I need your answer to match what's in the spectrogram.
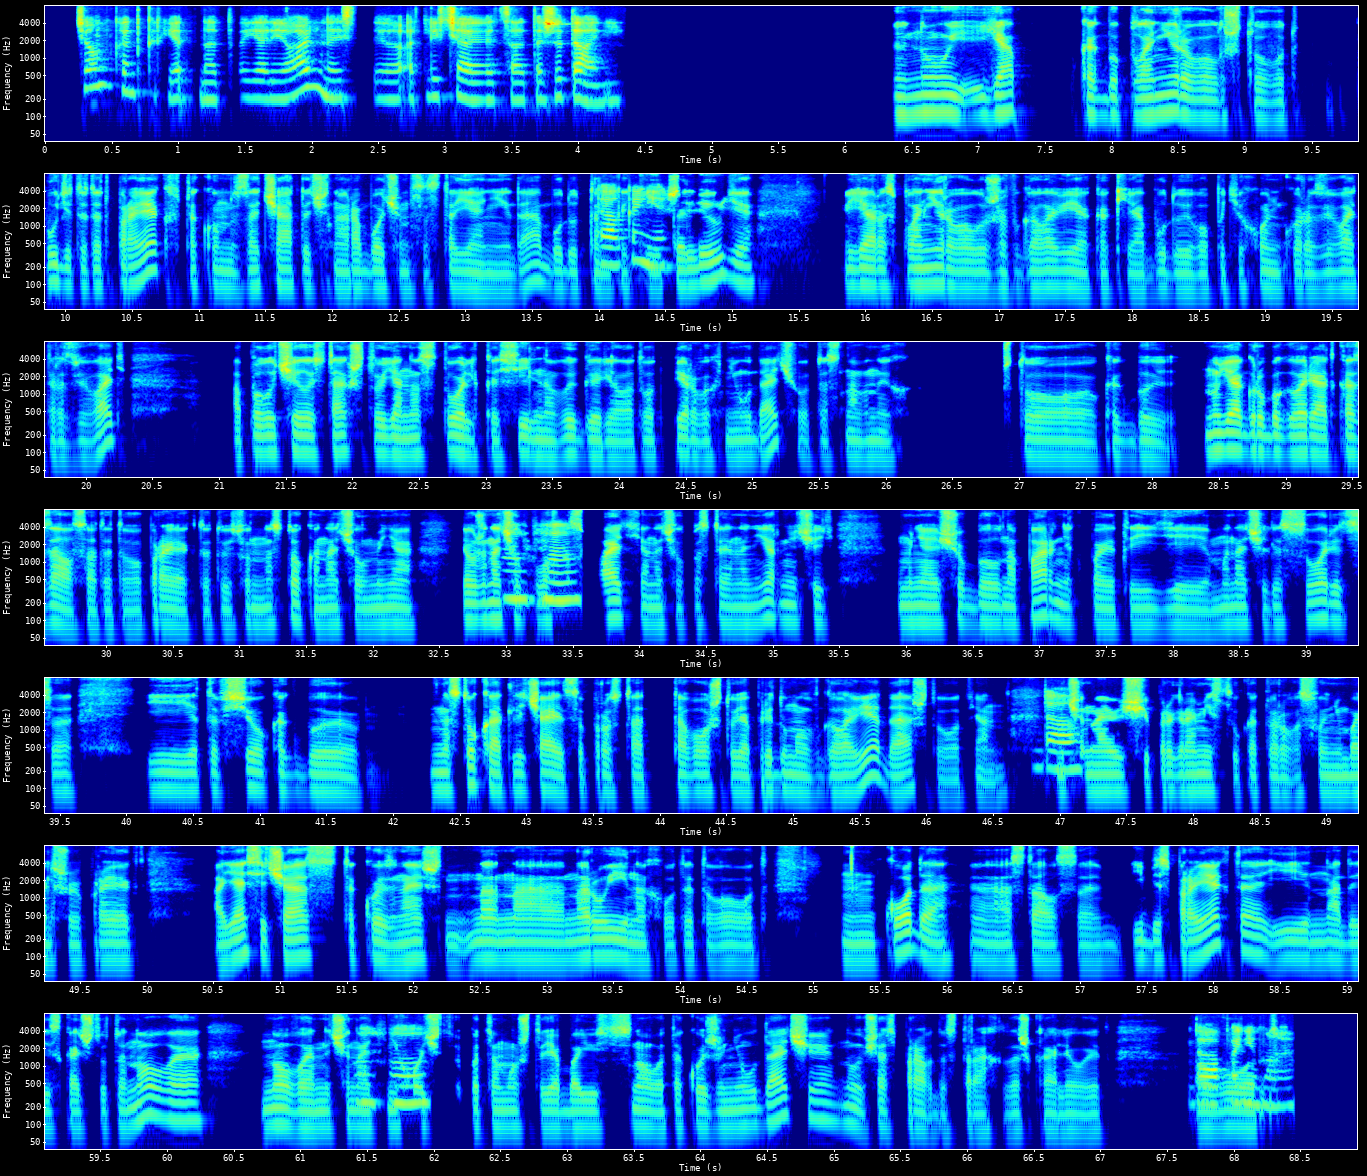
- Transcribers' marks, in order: none
- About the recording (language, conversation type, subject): Russian, advice, Как согласовать мои большие ожидания с реальными возможностями, не доводя себя до эмоционального выгорания?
